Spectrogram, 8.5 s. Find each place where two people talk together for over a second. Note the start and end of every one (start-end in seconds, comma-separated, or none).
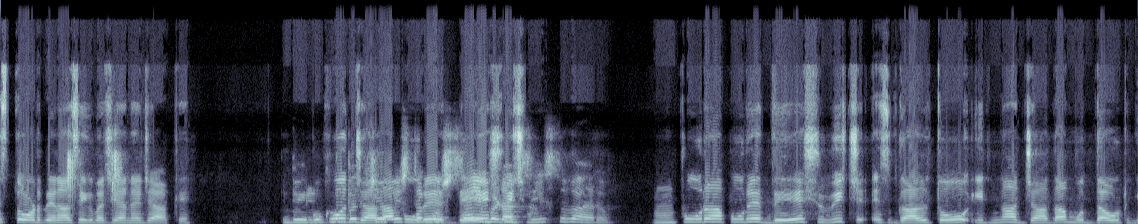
2.3-4.0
